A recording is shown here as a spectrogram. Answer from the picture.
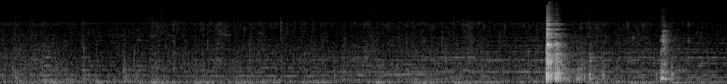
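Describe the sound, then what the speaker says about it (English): Carrots tipped into a hot cooking pan give a sudden loud clatter and sizzle burst, then a second shorter splash, over a low steady background of frying. "So I'm just going to add the carrots now."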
